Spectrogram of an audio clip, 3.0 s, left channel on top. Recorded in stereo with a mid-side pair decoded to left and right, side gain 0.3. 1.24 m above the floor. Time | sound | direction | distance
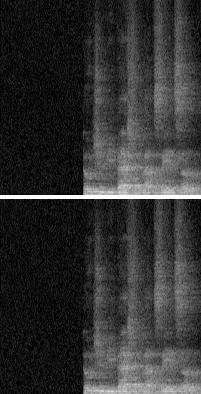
1.2 | a man speaking | 45° left | 0.7 m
